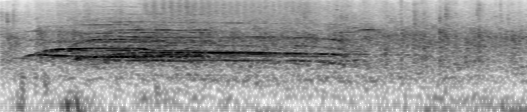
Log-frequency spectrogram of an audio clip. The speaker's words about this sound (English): And a good round of applause for … on trombone.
